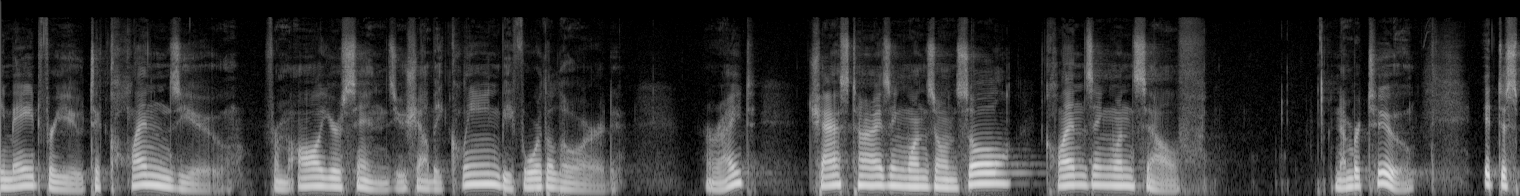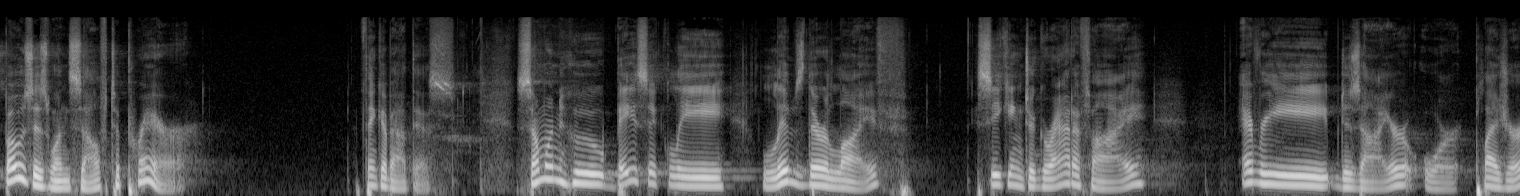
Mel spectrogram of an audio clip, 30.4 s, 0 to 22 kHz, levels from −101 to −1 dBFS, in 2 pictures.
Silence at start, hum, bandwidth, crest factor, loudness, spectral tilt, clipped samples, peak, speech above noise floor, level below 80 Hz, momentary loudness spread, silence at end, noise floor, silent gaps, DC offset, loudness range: 0 s; none; 15 kHz; 16 dB; -25 LUFS; -7 dB/octave; under 0.1%; -10 dBFS; 53 dB; -48 dBFS; 15 LU; 0 s; -77 dBFS; none; under 0.1%; 8 LU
